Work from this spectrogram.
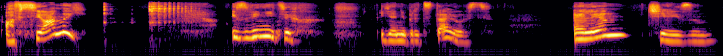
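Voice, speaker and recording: A woman's voice: fairly high pitch, sing-song, takes it slowly, pauses often, exaggerated voice. An actress playing a prim, proper middle-aged society mother who speaks politely, formally and with some hesitation in a radio play. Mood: courteous. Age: middle-aged (figure).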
